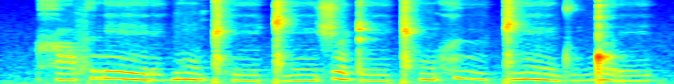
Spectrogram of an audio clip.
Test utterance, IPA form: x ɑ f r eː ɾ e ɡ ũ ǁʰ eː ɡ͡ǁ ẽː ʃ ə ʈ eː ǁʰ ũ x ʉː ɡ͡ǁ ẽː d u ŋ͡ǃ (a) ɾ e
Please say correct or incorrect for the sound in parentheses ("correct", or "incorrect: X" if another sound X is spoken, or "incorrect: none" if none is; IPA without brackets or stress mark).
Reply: incorrect: ə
